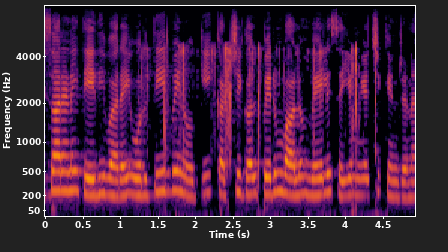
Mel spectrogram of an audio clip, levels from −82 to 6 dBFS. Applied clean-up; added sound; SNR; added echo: classical method spectral subtraction.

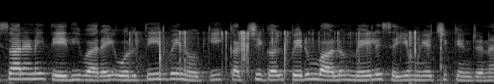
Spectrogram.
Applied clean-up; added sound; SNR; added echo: none; Wood; 10 dB; none.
